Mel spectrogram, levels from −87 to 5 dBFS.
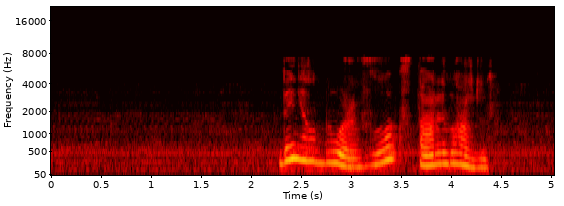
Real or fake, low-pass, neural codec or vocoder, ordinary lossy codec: fake; 7.2 kHz; autoencoder, 22.05 kHz, a latent of 192 numbers a frame, VITS, trained on one speaker; MP3, 64 kbps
